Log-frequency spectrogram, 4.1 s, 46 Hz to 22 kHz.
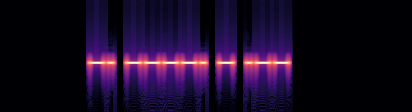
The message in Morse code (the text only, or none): N9TW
